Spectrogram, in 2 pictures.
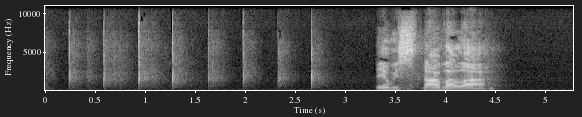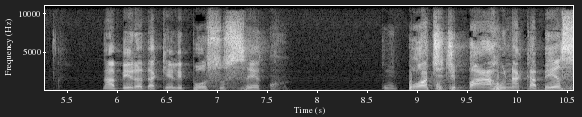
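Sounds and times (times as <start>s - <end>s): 
audience clapping in a steady even rhythm: 0.0s - 3.0s
speech: 3.3s - 4.6s, 5.8s - 7.7s, 8.6s - 10.5s.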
